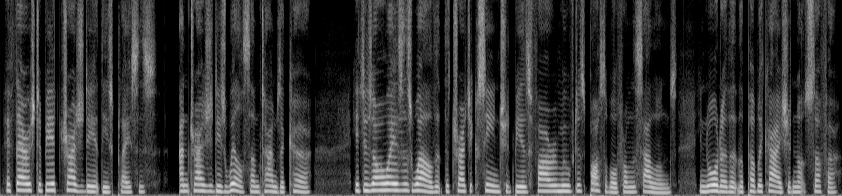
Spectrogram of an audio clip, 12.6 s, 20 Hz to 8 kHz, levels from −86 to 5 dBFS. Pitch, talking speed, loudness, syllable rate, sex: 225 Hz, 195 wpm, -18 LUFS, 5.8 syllables/s, female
